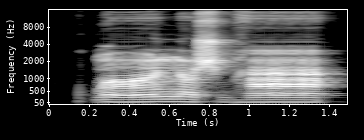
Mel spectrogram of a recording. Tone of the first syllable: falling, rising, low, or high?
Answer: rising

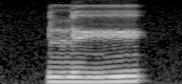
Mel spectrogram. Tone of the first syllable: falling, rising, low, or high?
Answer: rising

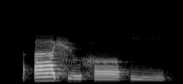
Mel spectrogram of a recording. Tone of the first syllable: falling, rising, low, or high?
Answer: high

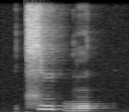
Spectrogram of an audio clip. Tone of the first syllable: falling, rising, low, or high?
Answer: high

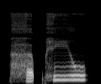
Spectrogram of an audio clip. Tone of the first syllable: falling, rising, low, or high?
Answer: rising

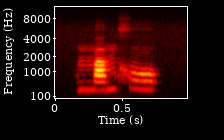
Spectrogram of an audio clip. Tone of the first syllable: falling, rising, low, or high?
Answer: rising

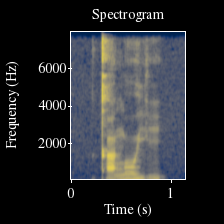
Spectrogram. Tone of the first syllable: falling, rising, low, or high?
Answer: low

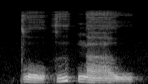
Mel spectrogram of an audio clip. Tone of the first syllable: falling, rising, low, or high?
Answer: low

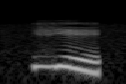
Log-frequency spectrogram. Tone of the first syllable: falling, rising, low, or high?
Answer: falling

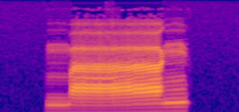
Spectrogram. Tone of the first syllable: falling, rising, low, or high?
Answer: rising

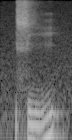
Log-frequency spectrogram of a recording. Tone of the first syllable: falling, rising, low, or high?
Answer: rising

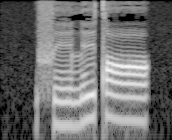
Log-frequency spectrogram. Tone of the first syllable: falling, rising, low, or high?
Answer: low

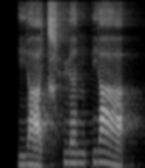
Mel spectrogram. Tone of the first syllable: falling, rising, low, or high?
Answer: low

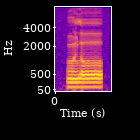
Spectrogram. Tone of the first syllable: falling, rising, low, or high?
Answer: high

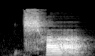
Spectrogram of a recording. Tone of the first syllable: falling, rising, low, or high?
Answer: falling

